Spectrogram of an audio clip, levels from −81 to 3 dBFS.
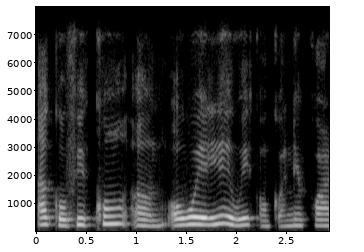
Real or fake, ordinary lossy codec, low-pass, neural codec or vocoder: fake; Opus, 24 kbps; 7.2 kHz; codec, 16 kHz, 2 kbps, FunCodec, trained on LibriTTS, 25 frames a second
